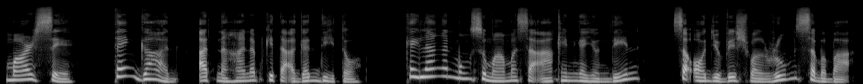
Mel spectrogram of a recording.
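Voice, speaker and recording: Alarmed loyal girlfriend in an audio story voiced by a woman, pleading, animated, dry sound. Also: on the low side, unhurried, dry recording. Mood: urgent, alarmed. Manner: urgent, pleading. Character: alarmed loyal female best friend, urgent and protective.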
